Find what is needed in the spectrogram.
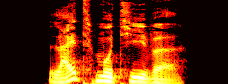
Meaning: nominative/accusative/genitive plural of Leitmotiv
- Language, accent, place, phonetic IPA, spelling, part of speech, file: German, Germany, Berlin, [ˈlaɪ̯tmoˌtiːvə], Leitmotive, noun, De-Leitmotive.ogg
